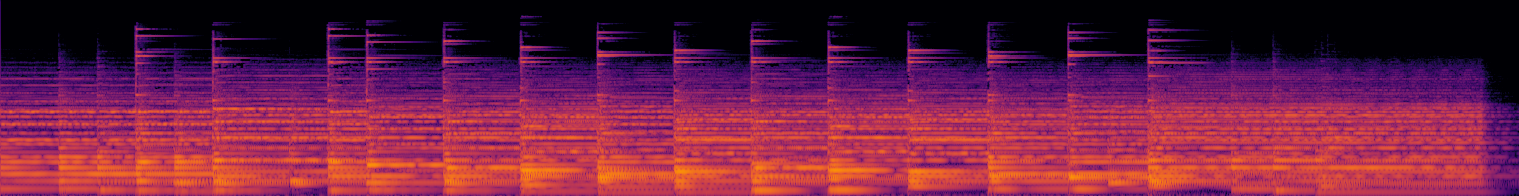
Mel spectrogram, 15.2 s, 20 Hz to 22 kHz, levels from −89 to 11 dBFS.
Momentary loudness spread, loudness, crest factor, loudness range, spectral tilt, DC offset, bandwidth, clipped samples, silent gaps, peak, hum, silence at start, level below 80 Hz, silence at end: 5 LU; -19 LUFS; 18 dB; 2 LU; -4 dB/octave; under 0.1%; 15 kHz; under 0.1%; none; -2 dBFS; none; 0 s; -50 dBFS; 0.15 s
